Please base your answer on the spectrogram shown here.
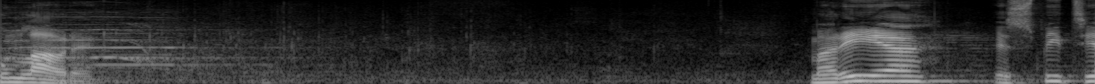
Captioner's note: audience cheers; audience applauds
